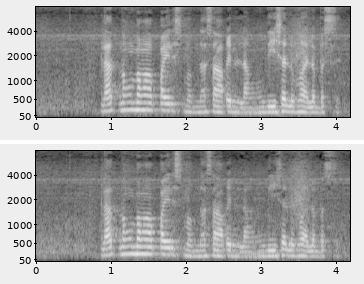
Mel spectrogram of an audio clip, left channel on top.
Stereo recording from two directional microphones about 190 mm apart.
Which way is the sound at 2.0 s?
Centre (ahead or behind).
